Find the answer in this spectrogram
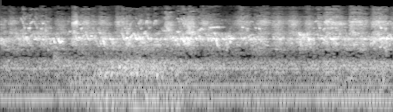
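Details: Australian budgerigars, adults and young kept together with other birds, produce a dense, continuous chatter of overlapping squeaky chirps and warbles, with a steady low electrical hum underneath.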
